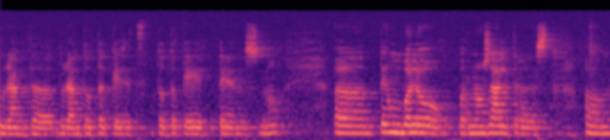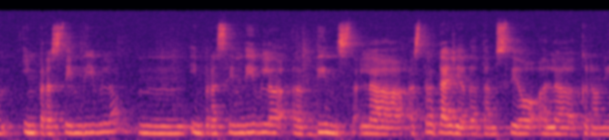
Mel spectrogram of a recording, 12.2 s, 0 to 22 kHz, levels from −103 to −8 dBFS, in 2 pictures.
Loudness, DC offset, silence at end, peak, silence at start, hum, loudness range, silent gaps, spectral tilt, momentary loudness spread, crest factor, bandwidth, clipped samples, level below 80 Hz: -36 LUFS; under 0.1%; 0 s; -16 dBFS; 0 s; none; 4 LU; none; -3.5 dB/octave; 8 LU; 22 dB; 16 kHz; under 0.1%; -72 dBFS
